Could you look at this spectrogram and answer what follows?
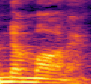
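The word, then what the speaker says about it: mnemonics: have which I'm probably going to butcher the pronunciation. monom pneummonics. Could you say that word? Pneumonics.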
